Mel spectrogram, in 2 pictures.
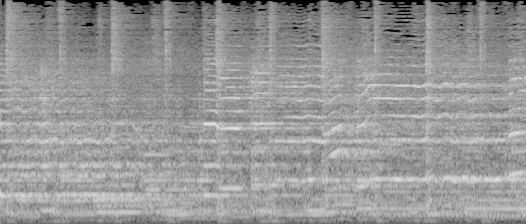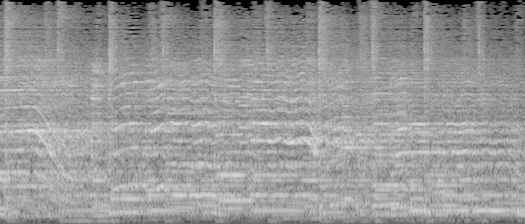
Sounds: Music

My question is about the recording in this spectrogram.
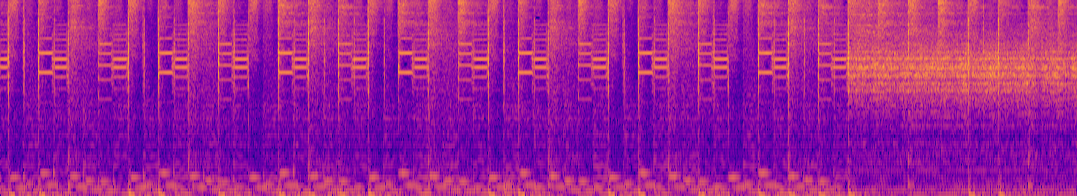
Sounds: Music, Exciting music

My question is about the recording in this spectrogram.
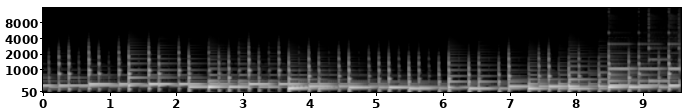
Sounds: Music

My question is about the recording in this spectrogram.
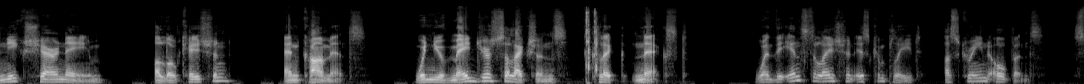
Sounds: Speech

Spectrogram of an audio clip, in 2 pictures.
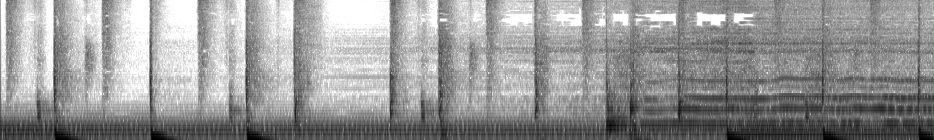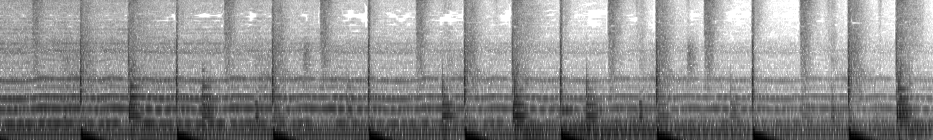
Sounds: Music

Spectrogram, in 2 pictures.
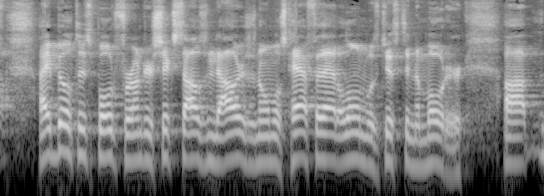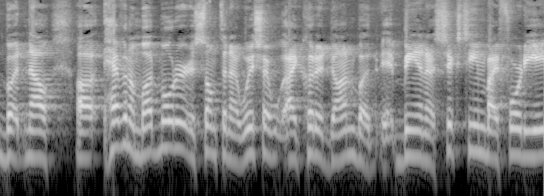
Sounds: Speech

